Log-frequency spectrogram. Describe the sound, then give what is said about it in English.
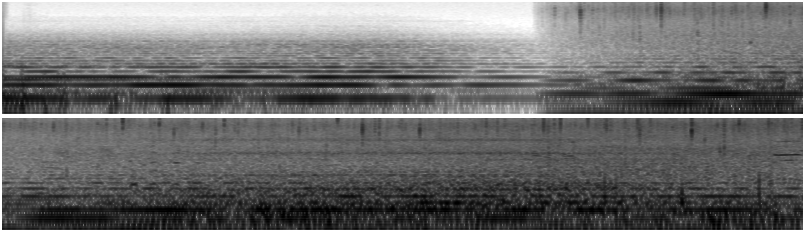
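A low, sustained musical drone plays alone at first, then steady, heavy rain comes in, pattering densely and continuously on city streets beneath the lingering tones. “It was raining again. I walked the drenched city streets as I did every night,”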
